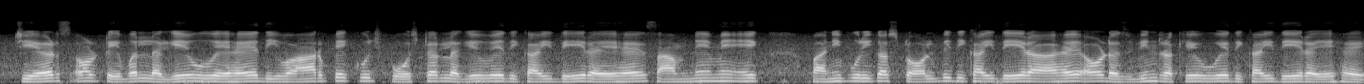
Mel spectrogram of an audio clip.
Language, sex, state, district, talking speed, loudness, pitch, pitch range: Hindi, male, Maharashtra, Chandrapur, 160 wpm, -12 LUFS, 140 Hz, 130-145 Hz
